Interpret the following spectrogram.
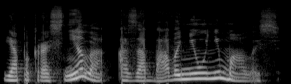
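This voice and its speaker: A woman narrating a first-person audiobook in an expressive, measured way. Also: medium pitch.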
